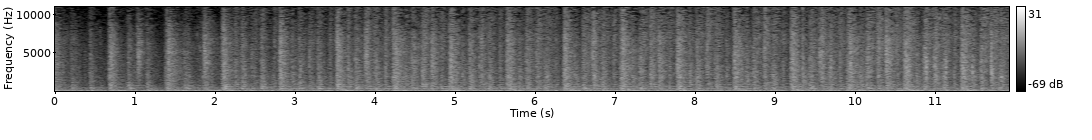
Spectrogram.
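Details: Steady percussion music with booming drums and knocking wood-block beats throughout, and no animal sound.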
